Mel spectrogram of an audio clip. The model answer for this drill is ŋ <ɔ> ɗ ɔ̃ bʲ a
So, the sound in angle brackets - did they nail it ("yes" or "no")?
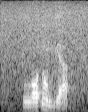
yes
